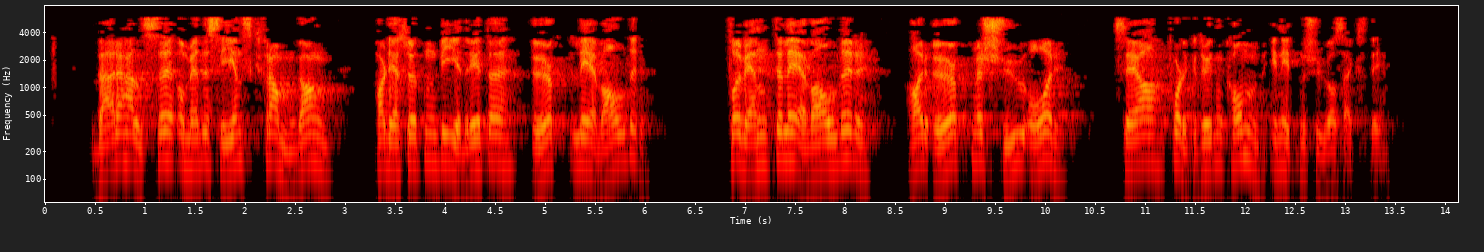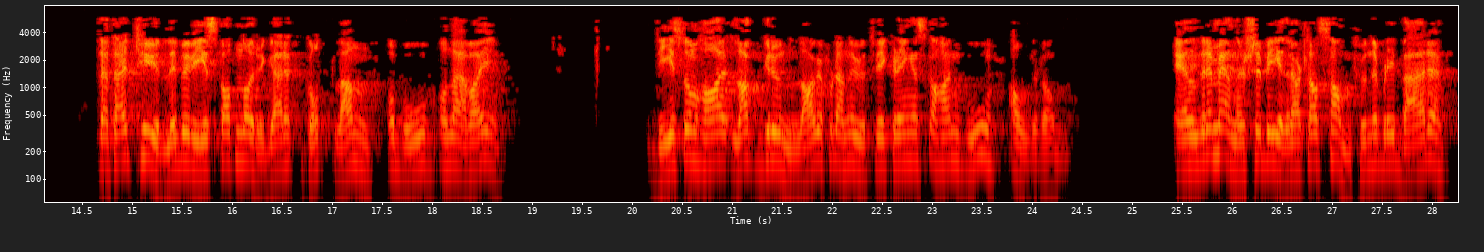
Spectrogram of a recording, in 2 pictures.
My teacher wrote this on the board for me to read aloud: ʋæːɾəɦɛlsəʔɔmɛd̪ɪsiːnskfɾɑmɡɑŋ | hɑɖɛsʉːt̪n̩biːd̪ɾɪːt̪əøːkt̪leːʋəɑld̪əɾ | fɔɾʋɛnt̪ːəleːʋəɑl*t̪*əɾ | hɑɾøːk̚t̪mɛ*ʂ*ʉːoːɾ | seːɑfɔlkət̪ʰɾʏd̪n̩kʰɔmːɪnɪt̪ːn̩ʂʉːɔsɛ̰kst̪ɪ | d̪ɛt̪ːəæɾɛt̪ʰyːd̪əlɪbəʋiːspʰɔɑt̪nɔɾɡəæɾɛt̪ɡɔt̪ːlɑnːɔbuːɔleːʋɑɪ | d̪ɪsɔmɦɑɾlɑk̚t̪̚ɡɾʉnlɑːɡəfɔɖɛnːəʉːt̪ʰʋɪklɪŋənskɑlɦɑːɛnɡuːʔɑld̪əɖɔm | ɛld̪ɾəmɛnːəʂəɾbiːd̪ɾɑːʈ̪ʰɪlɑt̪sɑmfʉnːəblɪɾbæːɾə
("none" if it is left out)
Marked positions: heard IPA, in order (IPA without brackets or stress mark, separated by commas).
d̪, ʂ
